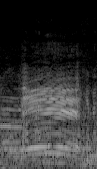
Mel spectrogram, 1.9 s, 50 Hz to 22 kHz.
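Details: A bull or heifer calf lows at the Ambari cattle market, Dinajpur district, Bangladesh, recorded on a Friday market day, 24 May 2024. One long, rich moo swells and then fades over about a second, with murmuring voices underneath.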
